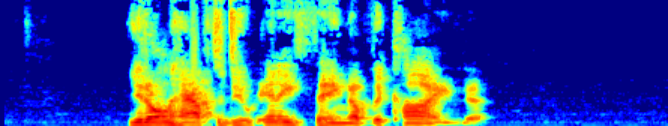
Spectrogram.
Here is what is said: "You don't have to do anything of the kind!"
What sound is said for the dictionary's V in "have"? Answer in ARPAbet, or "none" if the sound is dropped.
F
